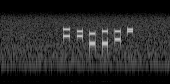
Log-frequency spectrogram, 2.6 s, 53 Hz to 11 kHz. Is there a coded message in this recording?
Yes: multi-frequency trunk signalling (R1, as on North American trunks) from 0.9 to 2.0 s, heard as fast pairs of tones, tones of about 80 ms. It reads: KP 9478 ST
